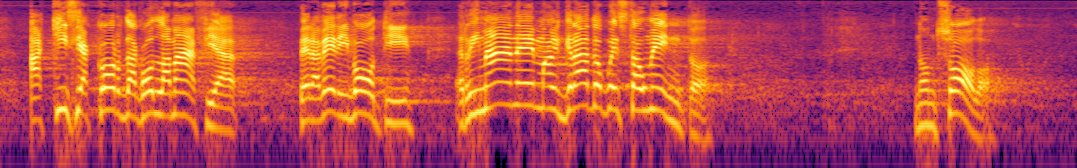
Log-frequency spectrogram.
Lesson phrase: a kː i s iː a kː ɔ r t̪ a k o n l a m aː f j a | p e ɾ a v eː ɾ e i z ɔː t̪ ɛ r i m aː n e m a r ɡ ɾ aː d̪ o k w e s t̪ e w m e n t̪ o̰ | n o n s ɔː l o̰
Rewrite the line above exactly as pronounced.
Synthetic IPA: a kː i s i a kː ɔ r d̪ a k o n l a m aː f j a | p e ɾ a v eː ɾ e i v ɔː t̪ i r i m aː n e m a l ɡ ɾ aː d̪ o k w e s t̪ a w m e n t̪ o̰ | n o n s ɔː l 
